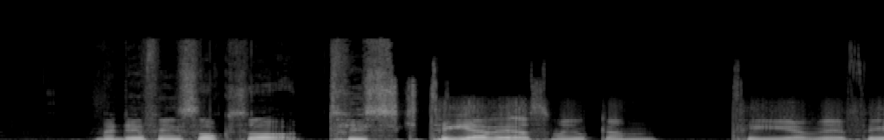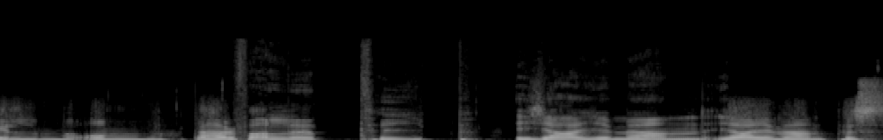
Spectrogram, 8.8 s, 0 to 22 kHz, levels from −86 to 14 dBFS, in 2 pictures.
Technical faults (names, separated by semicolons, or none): Bluetooth SBC bit pool drop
